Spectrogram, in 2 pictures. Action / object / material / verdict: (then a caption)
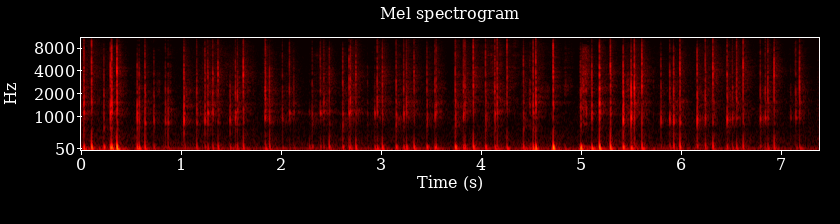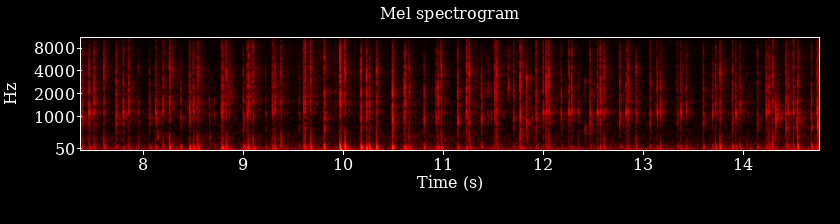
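scrape / plastic water bottle / PET plastic / none. Fingers grip, squeeze and scratch the sides of a hollow, apparently empty clear PET plastic water bottle with a green cap while turning it. The result is a dense, continuous run of sharp crinkles and crackles with a low thump underneath and bright scratchy edges.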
